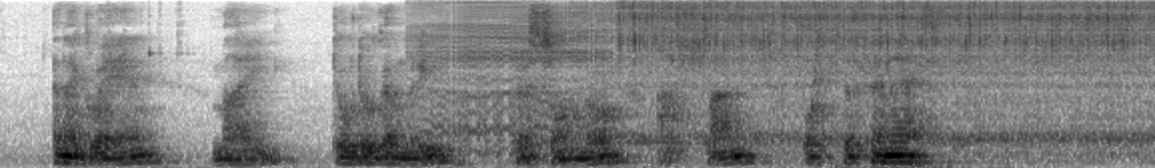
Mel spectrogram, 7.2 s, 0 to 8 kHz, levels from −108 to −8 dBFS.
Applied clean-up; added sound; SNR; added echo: none; Sink (filling or washing) / Water tap, faucet; 12 dB; reverberation time 0.7 s.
